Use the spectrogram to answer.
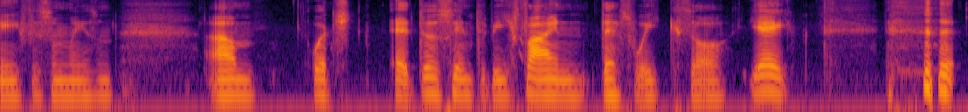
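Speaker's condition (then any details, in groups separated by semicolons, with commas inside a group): Cerebral palsy; tight muscles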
